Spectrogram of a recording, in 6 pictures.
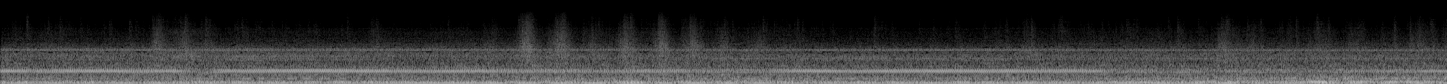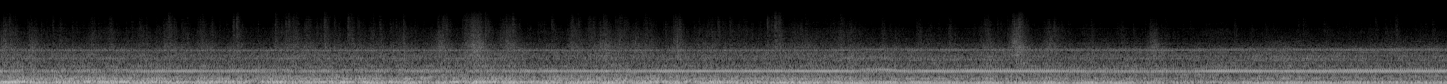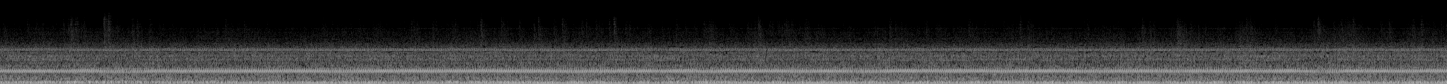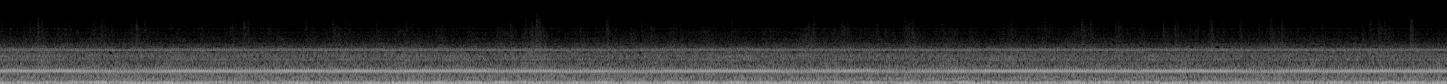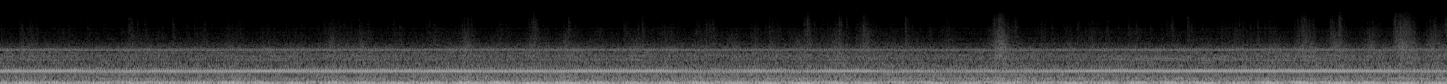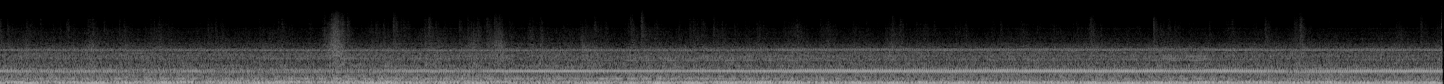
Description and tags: engine vibrations of ferry 2
Engine vibrations of the open ferryboat in Croatia.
